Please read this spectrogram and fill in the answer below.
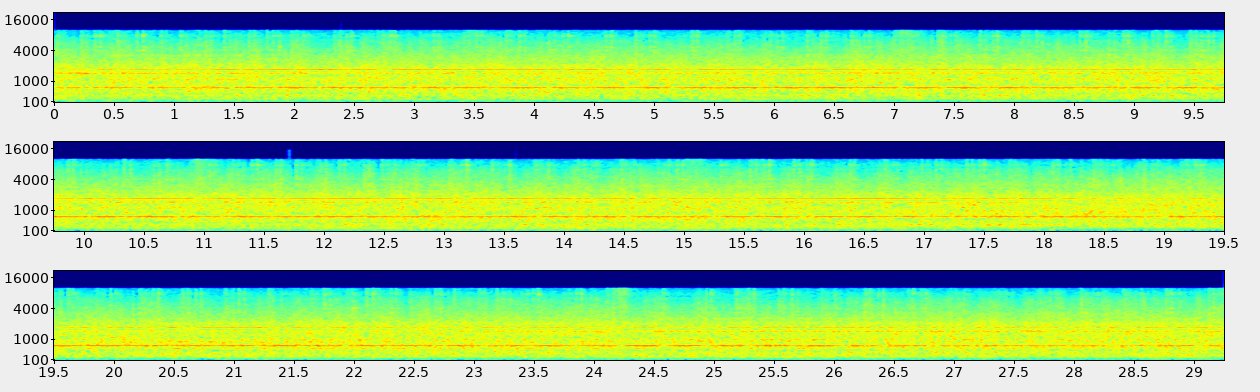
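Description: Electric-driven pellet mill running under load: a loud, steady mechanical din from the motor, gearbox and die, with a constant high whine on top. It carries the hiss and patter of pellets pouring out of the discharge chute.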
